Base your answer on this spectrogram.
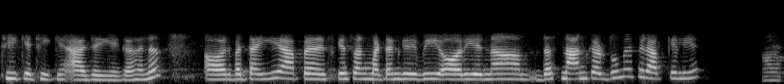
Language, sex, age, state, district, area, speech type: Hindi, female, 45-60, Rajasthan, Jaipur, urban, conversation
